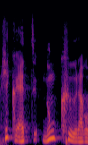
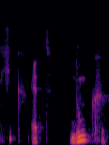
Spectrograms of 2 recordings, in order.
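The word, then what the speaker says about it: hic et nunc: 아, 히크트 눈크라고 발음을 한다고 합니다. 네. 여러 발음을 찾아봤는데 우리에게 가장 익숙할 수 있는 건 히크에 눈크 예 우리말로 히크는 여기깁니다.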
